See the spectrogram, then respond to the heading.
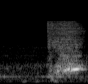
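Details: Faint steady hum, then a brief rising hiss of rushing air lasting under half a second from the male podcaster's own ventilator, heard during his speech; a mechanical ventilator breath.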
